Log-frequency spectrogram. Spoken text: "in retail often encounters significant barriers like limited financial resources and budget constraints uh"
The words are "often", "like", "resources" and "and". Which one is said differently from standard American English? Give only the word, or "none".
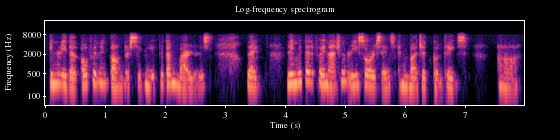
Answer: resources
